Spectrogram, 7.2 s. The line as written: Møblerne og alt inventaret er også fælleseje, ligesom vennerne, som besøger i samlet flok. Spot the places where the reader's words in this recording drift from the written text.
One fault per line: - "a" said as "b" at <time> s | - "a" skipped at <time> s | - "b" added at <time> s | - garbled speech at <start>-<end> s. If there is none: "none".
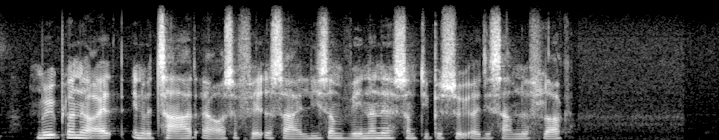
- "de" added at 4.2 s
